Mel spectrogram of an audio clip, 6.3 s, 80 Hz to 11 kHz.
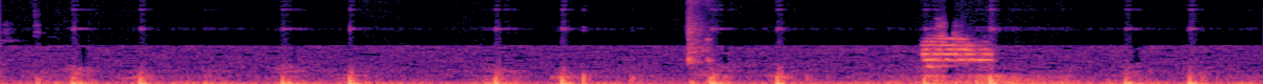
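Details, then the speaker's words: Normal heart sounds in sinus rhythm heard by stethoscope on the chest: regular paired lub-dub at about 56 beats per minute. "just place it in your chest and the location and just try to hear this it is the normal sinus uh there is the normal heart sound uh see whether you are here you can just test that whether your your heart is beating like that as well"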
